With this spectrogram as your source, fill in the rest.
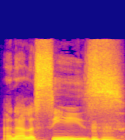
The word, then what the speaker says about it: analyses: 이제 복수 형태일 때는 뒤에 is가 아니라 es로 바뀌어서요. analyses 이렇게 발음이 되고 단수일 때는 is로 끝납니다. analysis Yep.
